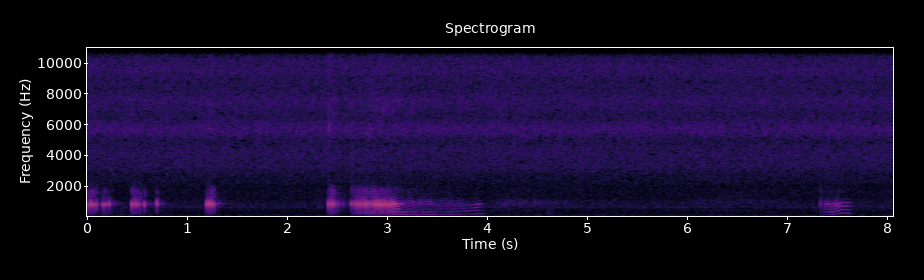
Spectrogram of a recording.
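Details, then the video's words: Senior Pomeranian named Waldo snoring through an afternoon snooze: a few short snuffling snorts, then a drawn-out wavering, buzzy snore lasting over a second, followed by quiet and one shorter wavering snore near the end. "Pomeranian snoring"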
